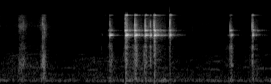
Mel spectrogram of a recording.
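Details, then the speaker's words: Chevrolet Blazer / GMC Jimmy / Sonoma / S10 4x4 front axle: loud, uneven metallic clicking when engaging four-wheel drive; a sticking transfer case vacuum switch partially engages the axle disconnect, chewing up the gears. "that's your clicking so it's whenever you have clicking in the front end uh you know like like that pretty loud pretty loud click whenever you try to engage four-wheel drive or even if it does it all the the time you got a A sticking vacuum switch and these gears will be chewed up"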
